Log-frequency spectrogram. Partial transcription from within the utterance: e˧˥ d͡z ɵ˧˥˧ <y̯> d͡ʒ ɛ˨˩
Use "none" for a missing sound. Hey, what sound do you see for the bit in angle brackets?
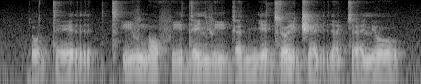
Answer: i̯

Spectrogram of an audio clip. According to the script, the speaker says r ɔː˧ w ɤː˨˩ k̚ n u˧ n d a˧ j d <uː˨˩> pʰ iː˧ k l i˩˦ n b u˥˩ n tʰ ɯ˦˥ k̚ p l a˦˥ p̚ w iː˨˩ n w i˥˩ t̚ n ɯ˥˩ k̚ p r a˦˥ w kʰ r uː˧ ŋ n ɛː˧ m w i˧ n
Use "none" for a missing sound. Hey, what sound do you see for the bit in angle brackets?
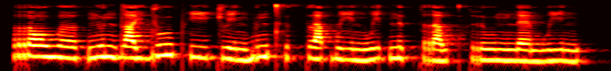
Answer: uː˥˩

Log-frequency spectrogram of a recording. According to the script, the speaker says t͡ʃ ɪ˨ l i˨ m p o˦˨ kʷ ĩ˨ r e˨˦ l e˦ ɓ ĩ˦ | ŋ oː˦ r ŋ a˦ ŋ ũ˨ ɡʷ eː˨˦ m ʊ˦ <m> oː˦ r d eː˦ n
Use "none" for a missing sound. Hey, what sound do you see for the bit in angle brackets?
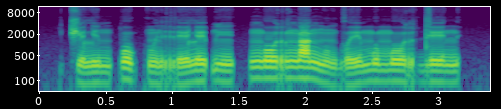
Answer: m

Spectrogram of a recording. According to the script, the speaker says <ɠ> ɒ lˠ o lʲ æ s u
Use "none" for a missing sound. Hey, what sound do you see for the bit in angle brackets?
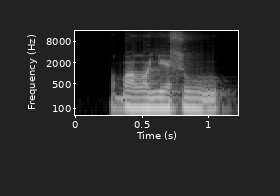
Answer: ɓ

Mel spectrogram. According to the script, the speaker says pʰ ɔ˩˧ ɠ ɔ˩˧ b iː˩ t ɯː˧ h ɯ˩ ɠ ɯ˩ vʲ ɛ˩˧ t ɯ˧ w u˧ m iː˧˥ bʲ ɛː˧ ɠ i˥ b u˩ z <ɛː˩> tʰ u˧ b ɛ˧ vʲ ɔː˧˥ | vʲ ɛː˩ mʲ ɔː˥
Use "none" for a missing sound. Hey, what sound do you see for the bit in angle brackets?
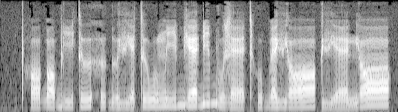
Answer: ɛː˩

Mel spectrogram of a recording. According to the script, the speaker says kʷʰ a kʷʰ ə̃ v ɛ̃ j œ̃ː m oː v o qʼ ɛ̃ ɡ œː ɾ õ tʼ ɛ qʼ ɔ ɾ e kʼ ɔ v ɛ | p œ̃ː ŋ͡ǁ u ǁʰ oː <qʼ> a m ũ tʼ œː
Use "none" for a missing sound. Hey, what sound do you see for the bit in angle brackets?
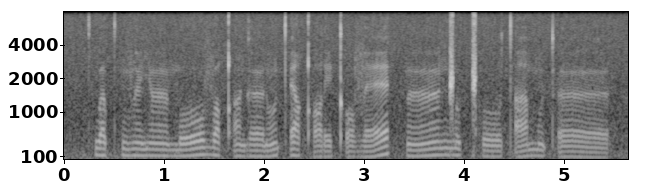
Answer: tʼ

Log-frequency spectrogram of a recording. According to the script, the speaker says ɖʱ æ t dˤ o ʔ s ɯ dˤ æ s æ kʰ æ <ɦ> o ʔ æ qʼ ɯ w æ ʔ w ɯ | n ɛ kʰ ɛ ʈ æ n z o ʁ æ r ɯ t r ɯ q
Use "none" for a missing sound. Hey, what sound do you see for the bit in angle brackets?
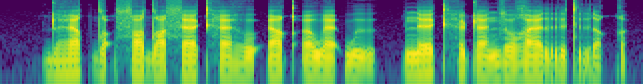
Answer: ɦ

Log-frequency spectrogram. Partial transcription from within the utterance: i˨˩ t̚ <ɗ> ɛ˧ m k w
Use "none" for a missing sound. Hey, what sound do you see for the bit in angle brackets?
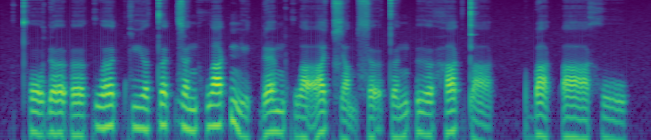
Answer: ɗ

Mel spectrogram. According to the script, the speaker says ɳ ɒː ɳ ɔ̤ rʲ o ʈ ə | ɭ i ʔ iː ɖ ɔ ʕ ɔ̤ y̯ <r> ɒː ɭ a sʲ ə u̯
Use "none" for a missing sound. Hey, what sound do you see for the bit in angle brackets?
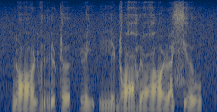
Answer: ʕ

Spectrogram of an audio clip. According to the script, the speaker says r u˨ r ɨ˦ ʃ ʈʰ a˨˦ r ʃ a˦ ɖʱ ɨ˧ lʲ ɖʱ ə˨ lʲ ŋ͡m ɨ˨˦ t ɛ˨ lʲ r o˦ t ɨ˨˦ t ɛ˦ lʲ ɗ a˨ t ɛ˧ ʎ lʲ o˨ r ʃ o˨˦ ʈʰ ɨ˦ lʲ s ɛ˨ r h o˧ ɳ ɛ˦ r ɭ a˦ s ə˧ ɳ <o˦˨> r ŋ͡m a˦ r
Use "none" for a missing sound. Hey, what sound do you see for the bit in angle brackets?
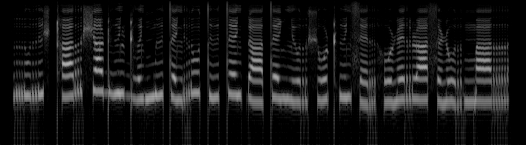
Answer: o˦˨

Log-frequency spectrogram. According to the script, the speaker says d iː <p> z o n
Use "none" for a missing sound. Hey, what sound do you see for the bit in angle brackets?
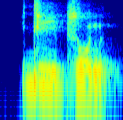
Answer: p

